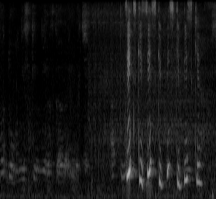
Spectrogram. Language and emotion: Russian, positive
